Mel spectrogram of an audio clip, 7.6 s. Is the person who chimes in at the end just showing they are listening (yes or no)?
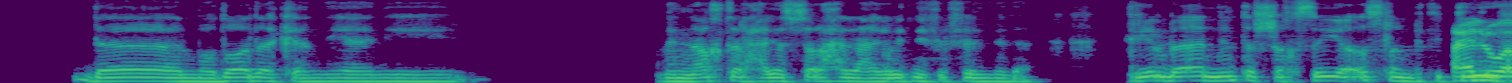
no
